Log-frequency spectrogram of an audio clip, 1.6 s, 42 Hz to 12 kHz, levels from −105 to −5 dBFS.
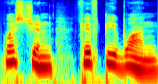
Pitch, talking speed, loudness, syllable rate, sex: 145 Hz, 115 wpm, -16 LUFS, 4.4 syllables/s, male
